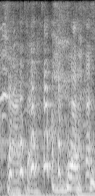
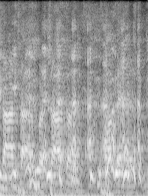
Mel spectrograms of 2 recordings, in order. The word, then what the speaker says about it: bachata: And it's pronounced like, bachata. – So I used to hate doing American. – I'm sorry. They looked at you crazy. – Bachata.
